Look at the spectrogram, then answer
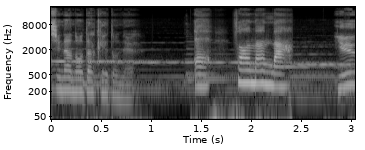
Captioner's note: laughs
